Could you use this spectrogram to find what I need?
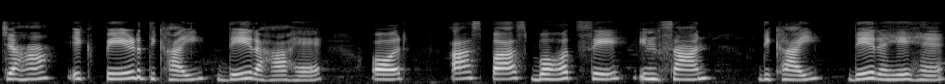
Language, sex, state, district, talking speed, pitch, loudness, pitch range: Hindi, female, Himachal Pradesh, Shimla, 110 wpm, 250 Hz, -17 LUFS, 230-270 Hz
